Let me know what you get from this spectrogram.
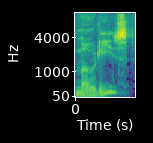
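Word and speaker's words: Modys: Sometimes it's nice to have a unique last name, like Modies. That's M-O-D-Y-S.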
